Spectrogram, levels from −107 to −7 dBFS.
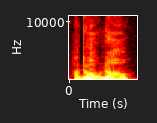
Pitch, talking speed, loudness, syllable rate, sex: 150 Hz, 195 wpm, -15 LUFS, 3.8 syllables/s, male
